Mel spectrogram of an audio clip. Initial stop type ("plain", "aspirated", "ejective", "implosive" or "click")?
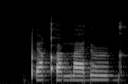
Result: ejective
